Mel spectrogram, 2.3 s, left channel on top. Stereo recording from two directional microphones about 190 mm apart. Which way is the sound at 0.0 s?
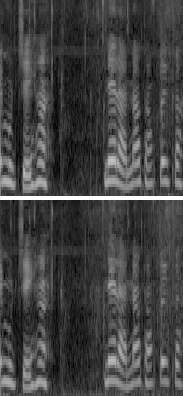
25° left (ahead or behind).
